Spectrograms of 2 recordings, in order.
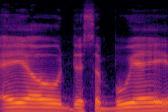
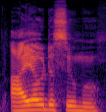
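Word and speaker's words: Ayo Dosunmu: look impressive illinois came out even and without ao disability or is that how you pronounce it i don't know i don't know io the sumu there you go ayo dasumu i o dasumu was not in this game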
